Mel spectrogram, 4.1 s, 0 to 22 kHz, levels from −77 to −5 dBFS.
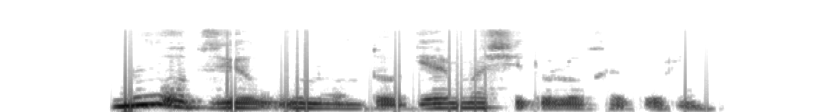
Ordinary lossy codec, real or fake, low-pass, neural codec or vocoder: AAC, 48 kbps; real; 7.2 kHz; none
